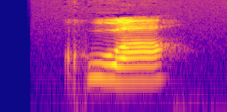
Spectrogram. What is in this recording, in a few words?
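"Coi", French; phonetique; la syllabe oi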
